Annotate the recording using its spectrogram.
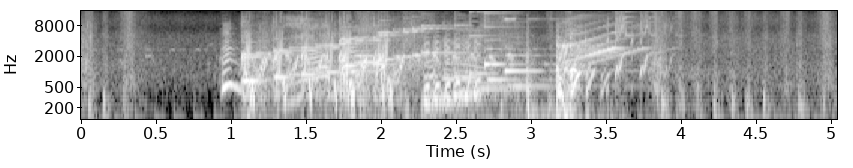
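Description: Bright, tinkling chimes ring out in a rapid run.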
